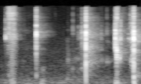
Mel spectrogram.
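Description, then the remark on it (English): A can of Huss Brewing Scottsdale Blonde beer being cracked open: a brief fizzing hiss followed by several sharp, crisp metallic clicks spaced unevenly over about two seconds, with no one talking. “So I have a Huss Brewing Scottsdale Blonde drinking the local as per usual. So let's go ahead and crack them if you got them.”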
